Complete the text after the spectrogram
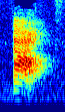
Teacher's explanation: So it's a mid-level tone and it's short. It's very short. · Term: fourth tone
